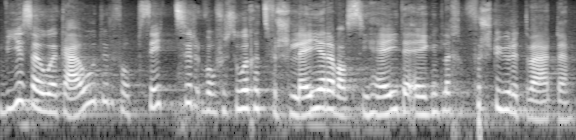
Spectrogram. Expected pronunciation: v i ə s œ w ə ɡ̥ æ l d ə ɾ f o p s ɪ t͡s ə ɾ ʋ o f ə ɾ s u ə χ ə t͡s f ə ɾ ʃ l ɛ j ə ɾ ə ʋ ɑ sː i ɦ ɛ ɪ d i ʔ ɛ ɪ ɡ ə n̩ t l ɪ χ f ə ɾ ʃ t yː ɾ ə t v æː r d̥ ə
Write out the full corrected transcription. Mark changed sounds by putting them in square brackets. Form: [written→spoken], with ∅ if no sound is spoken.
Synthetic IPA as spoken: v i ə s œ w ə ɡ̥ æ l d ə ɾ f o p s ɪ t͡s ə ɾ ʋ o f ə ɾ s u ə χ ə t͡s f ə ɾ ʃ l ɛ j ə ɾ ə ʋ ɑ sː i ɦ ɛ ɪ d [i→ɛ] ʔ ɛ ɪ ɡ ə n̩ t l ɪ χ f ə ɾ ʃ t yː ɾ ə t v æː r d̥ ə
